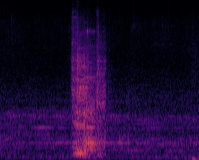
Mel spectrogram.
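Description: A heavy chest lid thuds shut.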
